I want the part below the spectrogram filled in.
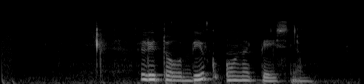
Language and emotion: Russian, neutral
